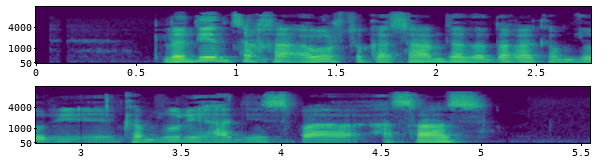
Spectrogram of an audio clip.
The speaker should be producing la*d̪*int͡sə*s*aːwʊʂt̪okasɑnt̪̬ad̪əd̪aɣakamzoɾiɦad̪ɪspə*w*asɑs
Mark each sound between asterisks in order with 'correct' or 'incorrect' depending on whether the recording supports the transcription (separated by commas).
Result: correct, incorrect, incorrect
